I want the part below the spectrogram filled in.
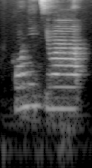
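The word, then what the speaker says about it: こんにちは: konnichiwa. 한 번 더요. konnichiwa. 스펠링은 konnichiha. 제발 좀 와라고 쓰시면 안 돼요.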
